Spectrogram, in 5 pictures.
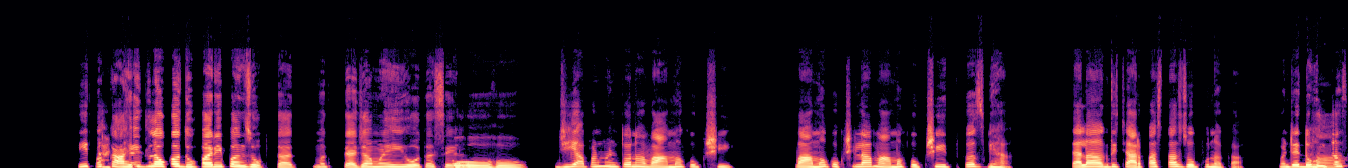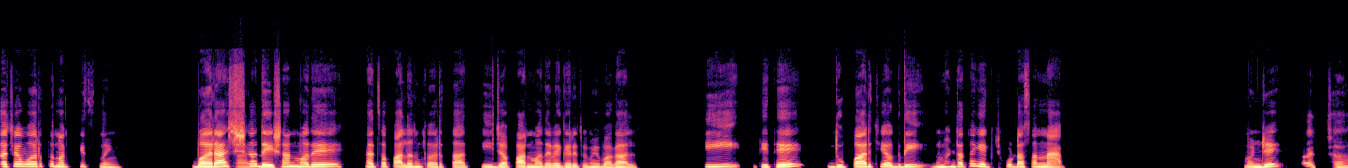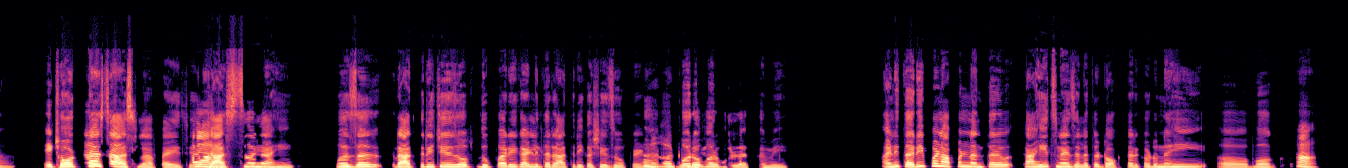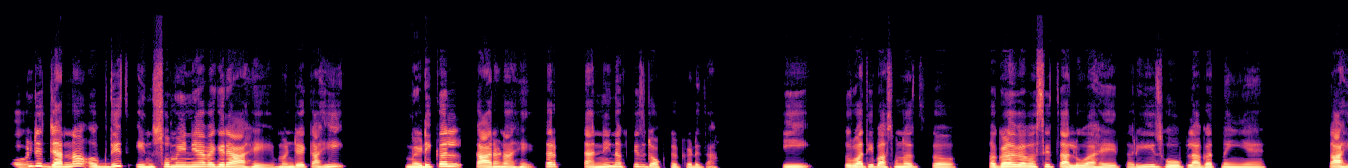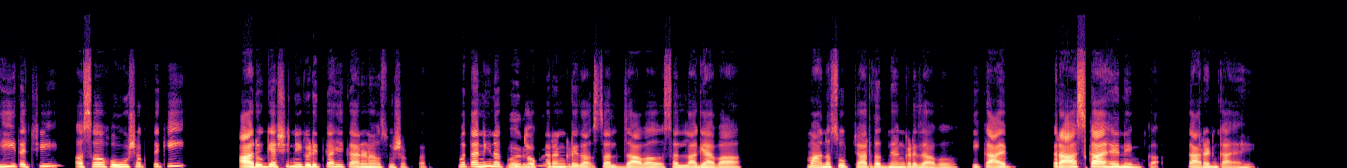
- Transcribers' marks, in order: unintelligible speech; in English: "नॅप"; unintelligible speech; tongue click; lip smack; in English: "इन्सोमेनिया"
- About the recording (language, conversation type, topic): Marathi, podcast, रात्री शांत झोपेसाठी तुमची दिनचर्या काय आहे?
